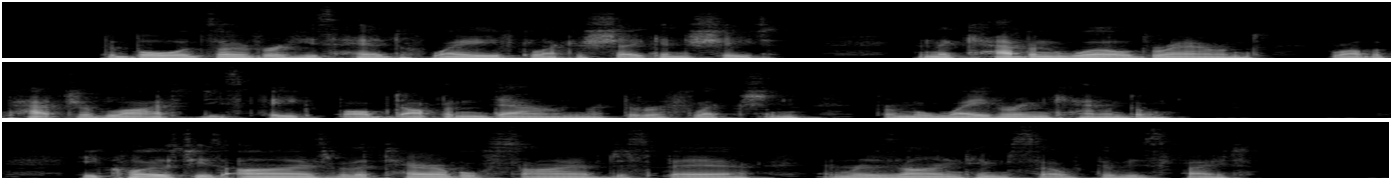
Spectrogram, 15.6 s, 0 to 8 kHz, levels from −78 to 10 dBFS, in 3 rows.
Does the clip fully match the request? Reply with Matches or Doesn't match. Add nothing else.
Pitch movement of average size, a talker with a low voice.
Doesn't match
